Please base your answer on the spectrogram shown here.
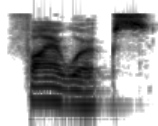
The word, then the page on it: fireworks: British English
